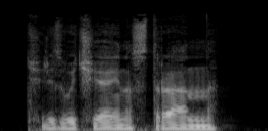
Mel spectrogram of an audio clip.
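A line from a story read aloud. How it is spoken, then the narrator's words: Gloomy agreement. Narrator (Russian): мрачно согласилась Ментака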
